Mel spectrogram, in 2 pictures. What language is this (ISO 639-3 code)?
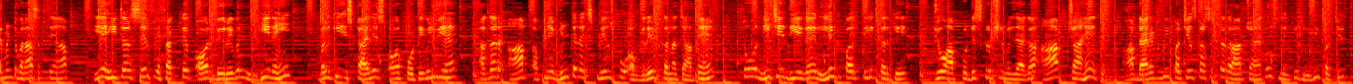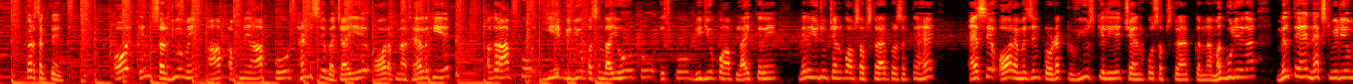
hin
